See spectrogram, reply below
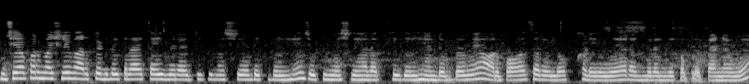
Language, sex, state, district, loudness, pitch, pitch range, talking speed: Hindi, female, Uttar Pradesh, Varanasi, -13 LUFS, 220 Hz, 205-235 Hz, 265 wpm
